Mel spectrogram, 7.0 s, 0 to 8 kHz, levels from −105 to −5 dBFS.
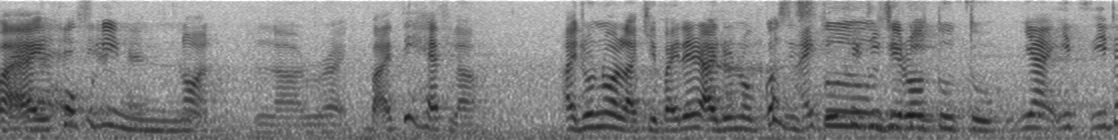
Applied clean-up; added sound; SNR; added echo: none; none; none; none.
